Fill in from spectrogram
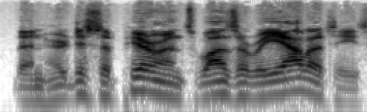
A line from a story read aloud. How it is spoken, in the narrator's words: said Pitt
